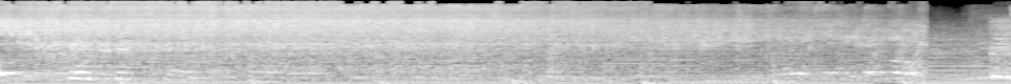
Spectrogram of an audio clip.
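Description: Crispy lentil fritters (bora) frying in oil, a loud continuous sizzle with a soft rhythmic bubbling underneath that eases slightly toward the end.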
